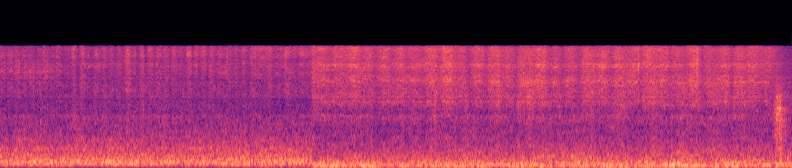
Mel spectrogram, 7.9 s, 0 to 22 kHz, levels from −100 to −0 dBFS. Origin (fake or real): fake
